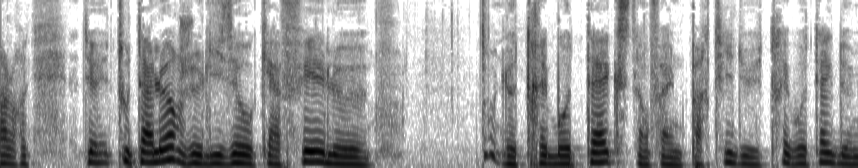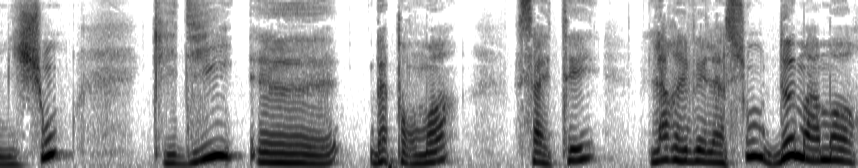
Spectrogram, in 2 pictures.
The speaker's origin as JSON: {"language": "French", "town": "Marrakech", "region": "Marrakesh-Safi", "country": "Morocco", "tie": "born or raised there", "said": "moi, je lisais Tintin à Marrakech, où je suis né. J'ai d'ailleurs raconté mon enfance à Marrakech dans un roman. Et moi, ma lecture, c'était la Bible hébraïque."}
